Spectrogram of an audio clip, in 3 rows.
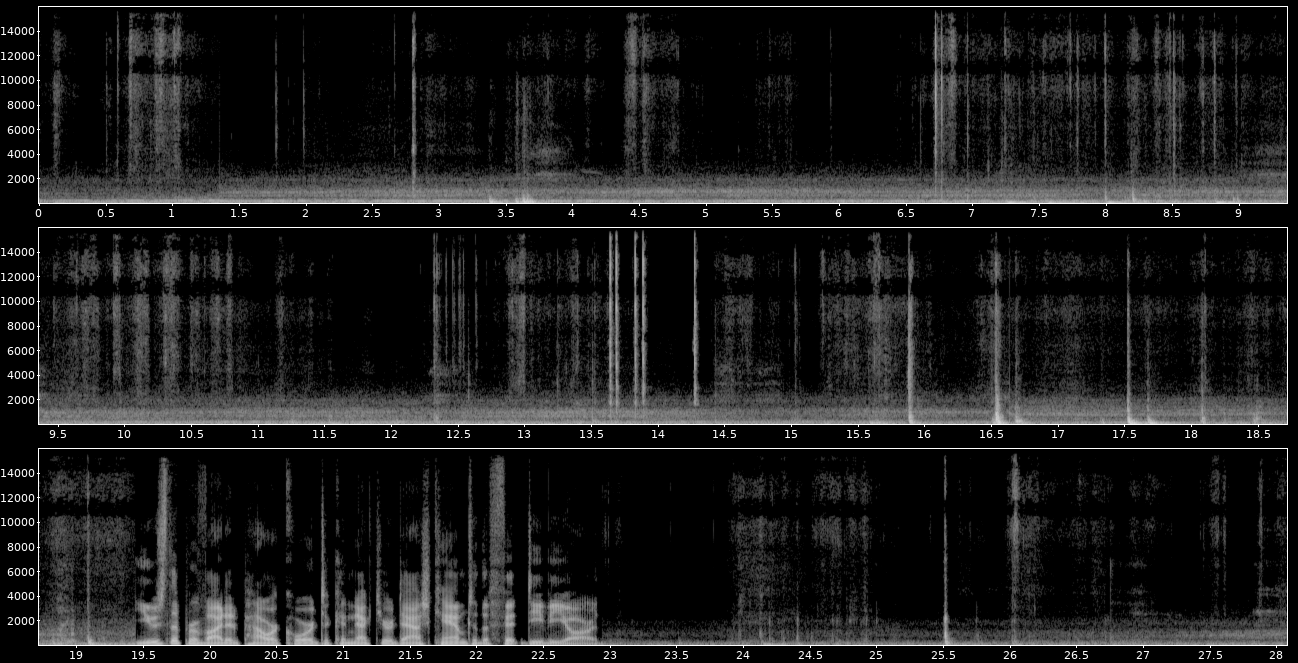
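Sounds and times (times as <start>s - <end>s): low hum in car: 0.0s - 19.5s, 22.8s - 28.0s
plastic clicks: 13.5s - 14.0s.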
